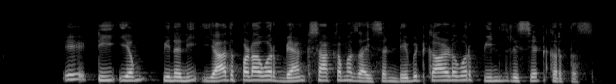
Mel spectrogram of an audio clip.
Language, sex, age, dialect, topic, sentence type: Marathi, male, 18-24, Northern Konkan, banking, statement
